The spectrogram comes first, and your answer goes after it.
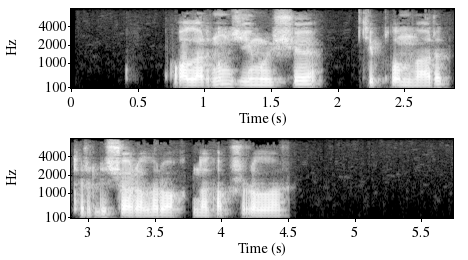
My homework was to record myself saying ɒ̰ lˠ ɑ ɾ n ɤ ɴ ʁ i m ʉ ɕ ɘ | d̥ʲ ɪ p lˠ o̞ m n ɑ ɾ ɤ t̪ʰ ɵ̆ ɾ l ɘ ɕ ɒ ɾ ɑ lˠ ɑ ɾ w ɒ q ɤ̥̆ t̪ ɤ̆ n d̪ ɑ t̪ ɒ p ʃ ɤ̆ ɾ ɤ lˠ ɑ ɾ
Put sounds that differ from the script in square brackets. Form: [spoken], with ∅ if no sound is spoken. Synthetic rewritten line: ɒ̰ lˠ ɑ ɾ n ɤ ɴ [ʑ] i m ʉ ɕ ɘ | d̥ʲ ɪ p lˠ o̞ m n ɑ ɾ ɤ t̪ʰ ɵ̆ ɾ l ɘ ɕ ɒ ɾ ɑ lˠ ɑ ɾ w ɒ q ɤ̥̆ t̪ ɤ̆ n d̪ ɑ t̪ ɒ p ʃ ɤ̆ ɾ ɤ lˠ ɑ ɾ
